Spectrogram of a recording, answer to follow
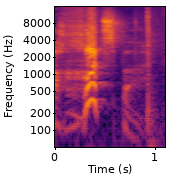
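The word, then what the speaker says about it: chutzpah: me for saying this the HSA to say what he said which almost rhymes with hookah it does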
